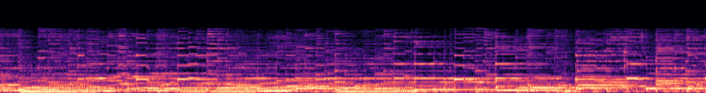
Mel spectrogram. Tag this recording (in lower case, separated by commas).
guitar, music, plucked string instrument, acoustic guitar, musical instrument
